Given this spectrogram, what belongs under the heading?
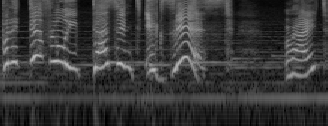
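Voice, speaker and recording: A woman voicing a tiny, childlike fairy companion in an anime game, squeaky, cutesy, curious and naive. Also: big pitch swings, normal speed, fairly bright tone, soft background music, heavily acted.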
